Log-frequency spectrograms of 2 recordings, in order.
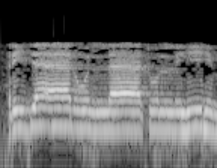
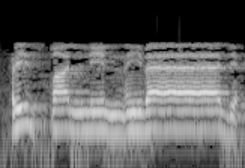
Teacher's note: ra ketika dikasrah dibaca tipis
